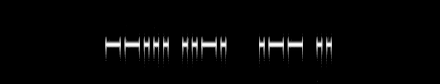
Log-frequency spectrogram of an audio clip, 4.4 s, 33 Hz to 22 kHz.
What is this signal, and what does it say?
Morse code, heard as a keyed tone, about 25 wpm, 700 Hz. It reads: 7F WI
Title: Field Day Exchanges Encore - 25wpm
